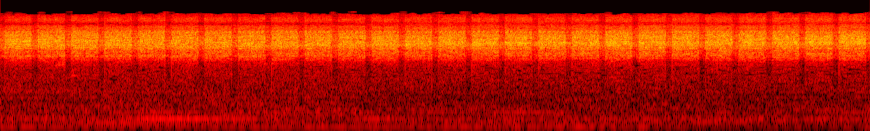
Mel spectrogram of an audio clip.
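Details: Treetop chorus of green annual cicada: an unbroken, intense high-pitched whirring with a regular pulse roughly twice per second over a quiet low rumble.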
